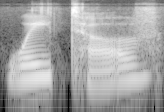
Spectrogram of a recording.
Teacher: the T will connect to the O, weight of, but then the T will change to a D because it's between A and weight of, the weight of the world.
